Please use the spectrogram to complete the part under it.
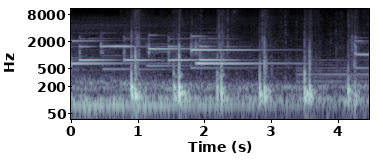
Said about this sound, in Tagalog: A- ano yun? Music box ba yun?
